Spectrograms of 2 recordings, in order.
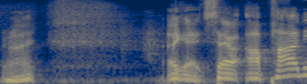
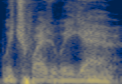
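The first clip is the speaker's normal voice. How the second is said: a lower, steady adventurer's voice; Light's low voice; 4 semitones lower than usual. Acted. Light asking the party which way to go, in a low voice. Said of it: "Light turns to Nalthor and says".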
